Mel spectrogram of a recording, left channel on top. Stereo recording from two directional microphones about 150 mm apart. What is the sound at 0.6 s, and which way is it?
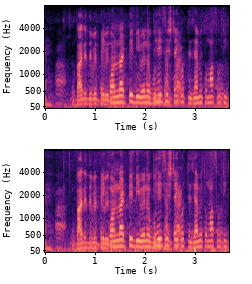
Speech, 40° right (ahead or behind).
